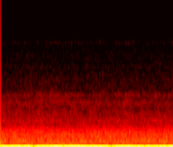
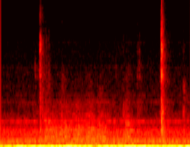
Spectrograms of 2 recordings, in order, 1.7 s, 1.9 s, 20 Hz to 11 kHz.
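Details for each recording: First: 2005 Ford F150 cold start before driving to the gas station; check engine light only from a catalytic converter due for replacement: deep steady low rumble at an even idle with no misses or knocks, normal cold idle. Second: 2005 Ford F150 restarted warm right after a 5-gallon fill-up, stalling; gas pumped to raise rpm until it stabilizes: lumpy low rumble surging with throttle blips, struggling to settle, rich stumble from a stuck-open EVAP purge valve.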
